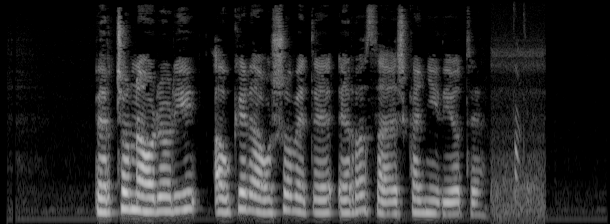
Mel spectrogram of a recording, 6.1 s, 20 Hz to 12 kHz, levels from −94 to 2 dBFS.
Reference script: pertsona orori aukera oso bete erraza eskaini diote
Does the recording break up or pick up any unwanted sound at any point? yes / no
yes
